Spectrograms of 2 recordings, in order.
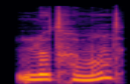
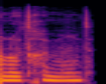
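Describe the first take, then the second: First: Puzzled echo, rising on MONDE; taken aback. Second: Said in the usual way. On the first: A narrator's reading. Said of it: "répéta Clara interloquée".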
